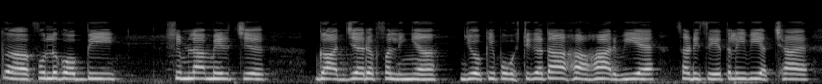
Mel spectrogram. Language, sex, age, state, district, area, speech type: Punjabi, female, 18-30, Punjab, Amritsar, urban, spontaneous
